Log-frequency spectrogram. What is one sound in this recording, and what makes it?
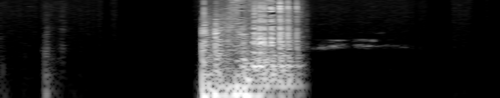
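A wooden chest creaks open in a game.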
